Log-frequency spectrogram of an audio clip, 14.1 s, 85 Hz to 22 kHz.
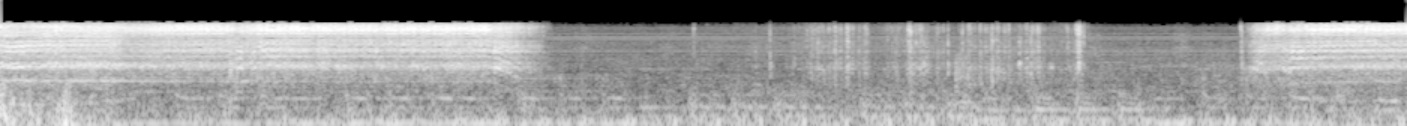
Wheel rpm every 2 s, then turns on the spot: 160, 160, 80, 0, 10, 10, 100.
8-12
